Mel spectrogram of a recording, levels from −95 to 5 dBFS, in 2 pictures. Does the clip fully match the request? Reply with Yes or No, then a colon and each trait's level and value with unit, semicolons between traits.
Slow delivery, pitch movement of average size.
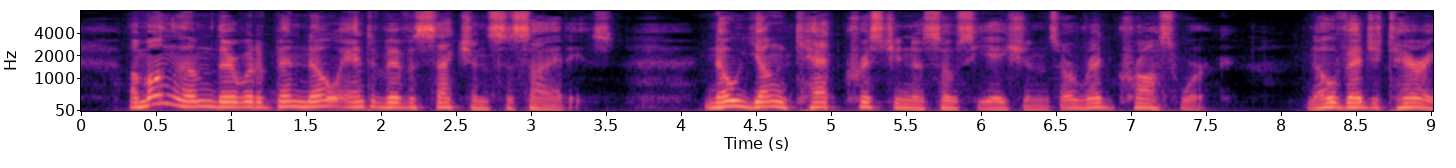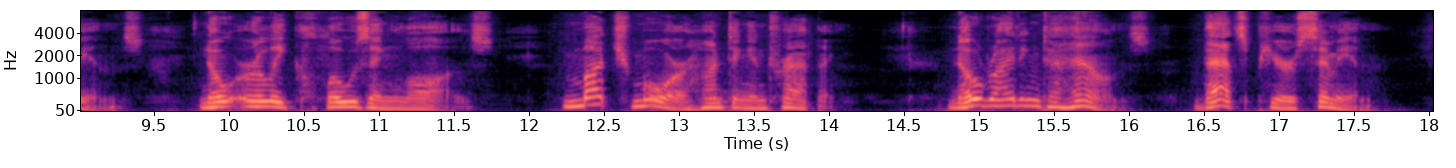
Yes: slow, 120 wpm; average, 4.9 semitones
